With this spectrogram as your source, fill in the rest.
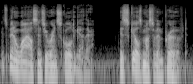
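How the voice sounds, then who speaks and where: An actor playing a calm, skeptical heroic knight in a video game, measured and dryly questioning. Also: male voice, sits low, a little hiss or hum. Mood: dry, curious. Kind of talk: video game character dialogue.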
